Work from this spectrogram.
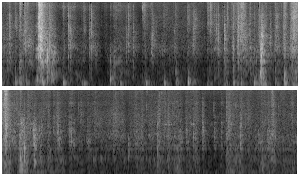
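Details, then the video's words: Great Danes playing rough on a bed at home, one a black Dane newly settling in; rapid scuffling, snorts, huffs and short growly barks in a quick uneven run, fading to quieter rustling after six seconds. "Great danes rumpusing on the bed"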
